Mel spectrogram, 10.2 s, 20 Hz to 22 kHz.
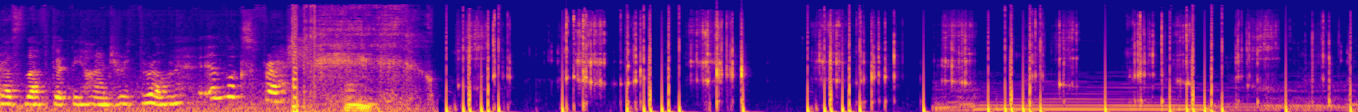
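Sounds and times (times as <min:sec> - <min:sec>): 
speech: 0:00.0 - 0:03.0
crunchy chewing of a fresh leafy wreath: 0:02.2 - 0:10.1.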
